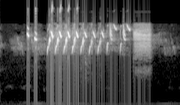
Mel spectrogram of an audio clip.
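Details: Grey-headed goldfinch (Carduelis caniceps) singing: a fast run of about a dozen high, paired twittering notes, ending in a short buzzy burst. The background is quiet.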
